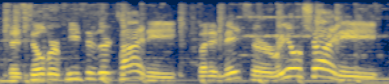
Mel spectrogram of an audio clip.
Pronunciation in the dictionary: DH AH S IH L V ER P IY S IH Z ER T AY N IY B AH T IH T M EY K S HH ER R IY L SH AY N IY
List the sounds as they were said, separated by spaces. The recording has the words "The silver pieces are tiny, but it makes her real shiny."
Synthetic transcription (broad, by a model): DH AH S IH L V ER P IY S IH Z ER T AY N IY B AH T IH T M EY K S HH ER R IY L SH AY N IY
